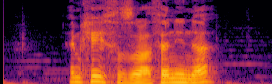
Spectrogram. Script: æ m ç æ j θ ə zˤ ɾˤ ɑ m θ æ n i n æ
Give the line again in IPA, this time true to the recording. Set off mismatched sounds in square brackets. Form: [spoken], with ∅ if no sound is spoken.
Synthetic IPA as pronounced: æ m ç æ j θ ə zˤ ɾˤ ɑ [∅] θ æ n i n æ

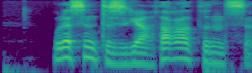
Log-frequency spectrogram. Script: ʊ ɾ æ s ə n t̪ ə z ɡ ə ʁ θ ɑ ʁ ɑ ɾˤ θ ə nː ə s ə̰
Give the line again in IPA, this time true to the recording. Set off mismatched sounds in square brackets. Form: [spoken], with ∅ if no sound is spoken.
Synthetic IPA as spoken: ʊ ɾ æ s ə n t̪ ə z ɡ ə ʁ θ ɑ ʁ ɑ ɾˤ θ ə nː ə s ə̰

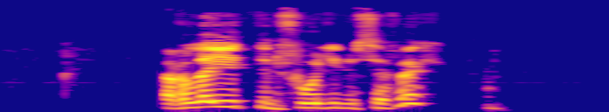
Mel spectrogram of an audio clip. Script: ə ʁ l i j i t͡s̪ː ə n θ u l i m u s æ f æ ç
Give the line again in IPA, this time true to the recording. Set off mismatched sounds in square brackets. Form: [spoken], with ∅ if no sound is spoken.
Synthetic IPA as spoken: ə ʁ l [æ] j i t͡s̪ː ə n [f] u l i [n] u s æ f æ ç

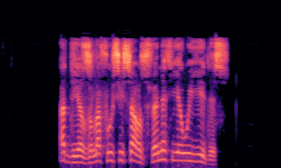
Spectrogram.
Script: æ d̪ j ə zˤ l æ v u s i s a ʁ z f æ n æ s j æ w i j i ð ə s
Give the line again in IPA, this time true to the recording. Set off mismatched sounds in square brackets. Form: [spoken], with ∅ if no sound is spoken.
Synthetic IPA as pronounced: æ d̪ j ə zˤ l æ [f] u s i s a ʁ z f æ n æ [θ] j æ w i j i ð ə s

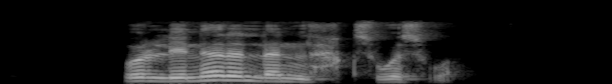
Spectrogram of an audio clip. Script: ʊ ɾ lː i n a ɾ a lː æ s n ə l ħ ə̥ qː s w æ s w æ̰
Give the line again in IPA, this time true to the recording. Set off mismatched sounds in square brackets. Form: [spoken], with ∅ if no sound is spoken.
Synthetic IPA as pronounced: ʊ ɾ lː i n a ɾ a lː æ [∅] n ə l ħ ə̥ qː s w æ s w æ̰

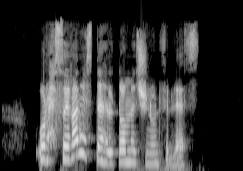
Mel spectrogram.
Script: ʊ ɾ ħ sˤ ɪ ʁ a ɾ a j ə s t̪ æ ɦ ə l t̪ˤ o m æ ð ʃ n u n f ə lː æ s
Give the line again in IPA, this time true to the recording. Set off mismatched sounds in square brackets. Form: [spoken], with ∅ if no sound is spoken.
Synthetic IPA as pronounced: ʊ ɾ ħ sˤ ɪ ʁ a ɾ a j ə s t̪ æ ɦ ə l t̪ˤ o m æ ð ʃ n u n f ə lː æ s

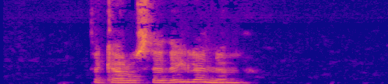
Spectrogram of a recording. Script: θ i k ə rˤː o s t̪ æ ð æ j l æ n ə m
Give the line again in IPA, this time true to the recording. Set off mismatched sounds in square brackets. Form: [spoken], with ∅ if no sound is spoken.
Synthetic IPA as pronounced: θ [æ] k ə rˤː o s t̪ æ ð æ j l æ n ə m

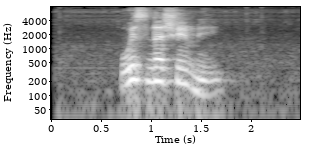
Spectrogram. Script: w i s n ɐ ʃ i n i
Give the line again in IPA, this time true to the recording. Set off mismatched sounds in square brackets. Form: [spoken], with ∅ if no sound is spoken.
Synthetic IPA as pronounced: w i s n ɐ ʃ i [m] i

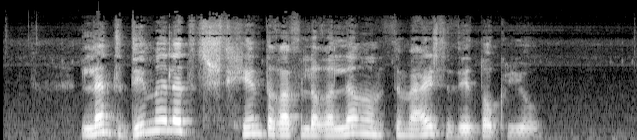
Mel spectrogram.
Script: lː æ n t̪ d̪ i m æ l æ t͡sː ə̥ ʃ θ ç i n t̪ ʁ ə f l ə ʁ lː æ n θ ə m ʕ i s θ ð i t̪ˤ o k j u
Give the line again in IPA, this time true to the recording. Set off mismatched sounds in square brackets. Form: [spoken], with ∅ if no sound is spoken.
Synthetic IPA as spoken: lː æ n t̪ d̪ i m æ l æ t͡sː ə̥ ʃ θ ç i n t̪ ʁ ə f l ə ʁ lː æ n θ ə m ʕ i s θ ð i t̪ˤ o k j u

